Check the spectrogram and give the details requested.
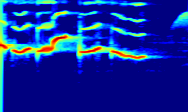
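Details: Contest-champion Oriental magpie-robin (kacer) in song: a loud, clear whistled phrase of four sliding notes, wavering and gently falling at the end.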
